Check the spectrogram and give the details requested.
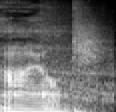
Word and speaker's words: Aisle: That's the Gnarly Wrestling Aisle. All 3 words starting with a silent letter there, just to be silly.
